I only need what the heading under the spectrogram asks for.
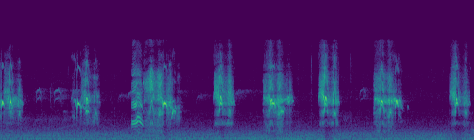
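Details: Nestling sparrows chirping loudly inside a bird house nest as parents deliver insects; repeated high, scratchy chirp bursts nearly twice a second, some doubled, with a steady hiss underneath.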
